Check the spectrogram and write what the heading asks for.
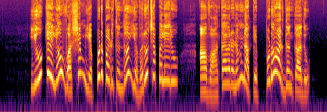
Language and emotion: Telugu, surprised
